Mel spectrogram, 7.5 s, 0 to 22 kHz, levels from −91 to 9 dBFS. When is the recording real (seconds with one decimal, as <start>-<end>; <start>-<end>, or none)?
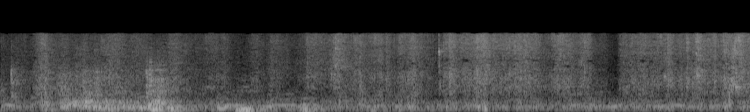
0.0-7.5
